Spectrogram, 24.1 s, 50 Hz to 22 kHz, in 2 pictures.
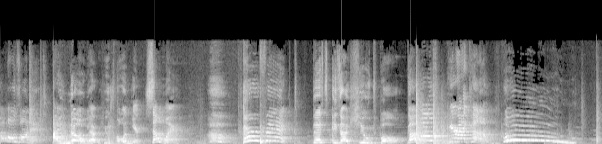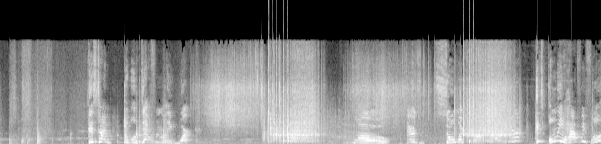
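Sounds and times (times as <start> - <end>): background music: 0.0 - 24.0
gumballs clattering into plastic bowl: 14.4 - 22.8.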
